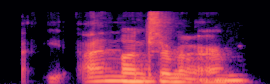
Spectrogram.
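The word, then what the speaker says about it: Untermyer: Untermeyer.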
